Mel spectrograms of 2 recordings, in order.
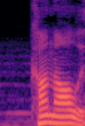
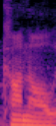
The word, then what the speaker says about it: Conall: Pronounced k u n l. Conall is built from old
